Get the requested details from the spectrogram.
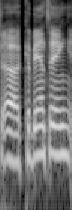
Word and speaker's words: Cabanting: Yeah, pretty much. Cabanting, it's a Hawaiian-Filipino name, if anyone has ever heard the name.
